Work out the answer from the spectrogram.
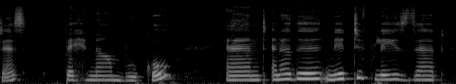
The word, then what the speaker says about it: Pernambuco: of the word but pronunciation tells me it's pronounced as Pernambuco and another native place that constantly finds reference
